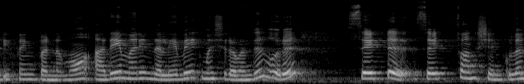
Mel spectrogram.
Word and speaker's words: Lebesgue: இதை வந்து லெபேக் மெஷர்ன்னு தான் ப்ரொனவுன்ஸ் பண்ணணும். இதில் வந்து எஸ்கியூ அதெல்லாம் வந்து சைலண்ட்டு.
